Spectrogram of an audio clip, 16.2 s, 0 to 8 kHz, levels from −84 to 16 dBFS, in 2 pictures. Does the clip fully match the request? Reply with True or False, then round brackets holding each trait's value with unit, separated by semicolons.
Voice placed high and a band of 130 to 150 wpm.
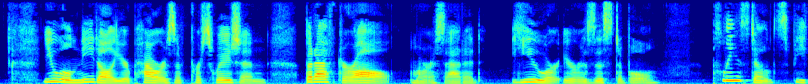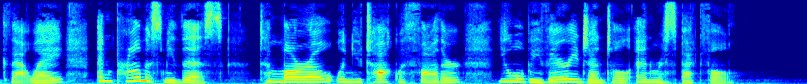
True (205 Hz; 140 wpm)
